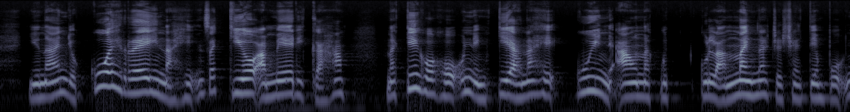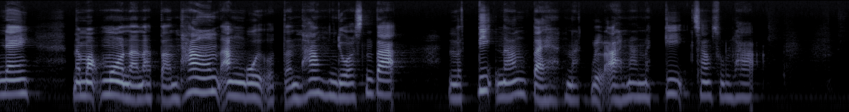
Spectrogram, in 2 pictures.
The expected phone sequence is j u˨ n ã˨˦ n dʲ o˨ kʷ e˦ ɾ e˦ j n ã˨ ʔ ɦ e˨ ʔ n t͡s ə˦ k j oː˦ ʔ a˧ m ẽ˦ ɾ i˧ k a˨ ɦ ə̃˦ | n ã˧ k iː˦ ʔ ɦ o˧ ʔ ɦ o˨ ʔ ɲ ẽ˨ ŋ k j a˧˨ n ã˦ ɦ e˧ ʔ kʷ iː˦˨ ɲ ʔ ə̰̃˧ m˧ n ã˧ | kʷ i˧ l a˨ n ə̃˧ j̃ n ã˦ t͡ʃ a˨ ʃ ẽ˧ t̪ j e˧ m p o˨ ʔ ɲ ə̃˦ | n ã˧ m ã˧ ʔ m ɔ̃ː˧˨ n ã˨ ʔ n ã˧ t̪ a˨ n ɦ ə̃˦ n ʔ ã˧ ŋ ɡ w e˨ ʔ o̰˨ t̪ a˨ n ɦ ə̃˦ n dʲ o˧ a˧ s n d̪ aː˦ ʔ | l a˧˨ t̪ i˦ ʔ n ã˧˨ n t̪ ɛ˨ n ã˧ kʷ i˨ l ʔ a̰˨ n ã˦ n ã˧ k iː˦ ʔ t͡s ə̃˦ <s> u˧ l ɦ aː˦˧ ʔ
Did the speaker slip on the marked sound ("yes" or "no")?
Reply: no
